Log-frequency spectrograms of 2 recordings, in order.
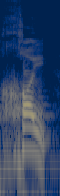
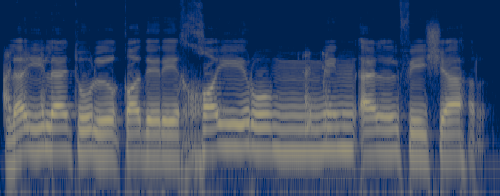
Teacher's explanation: یہ خا جو ہے نقطے والی، اس میں اس طرح خراہٹ کی آواز ہو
